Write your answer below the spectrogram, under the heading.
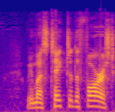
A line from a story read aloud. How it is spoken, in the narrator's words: cried Tom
